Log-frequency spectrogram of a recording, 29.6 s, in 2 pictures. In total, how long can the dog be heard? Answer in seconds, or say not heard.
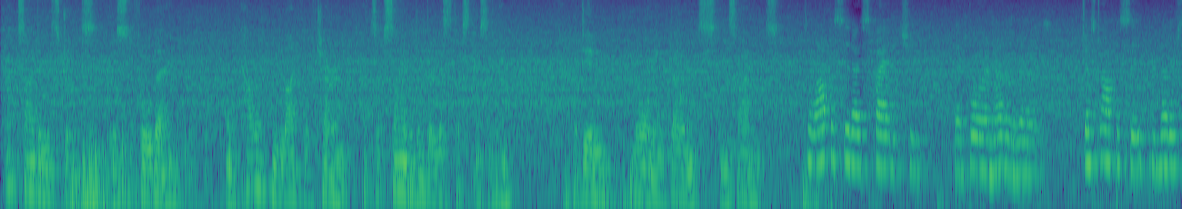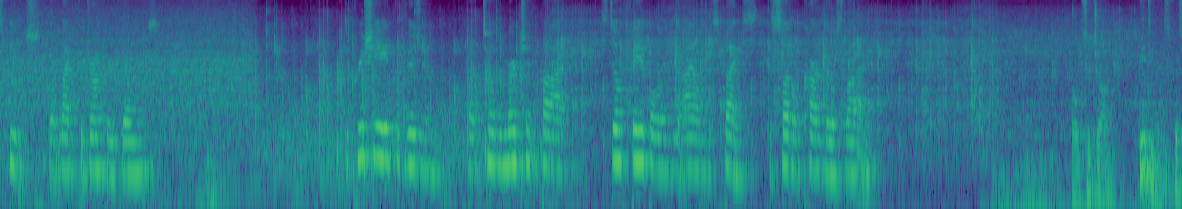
not heard.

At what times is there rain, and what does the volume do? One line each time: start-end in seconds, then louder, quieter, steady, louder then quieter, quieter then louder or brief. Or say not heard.
0.0-29.5 quieter.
